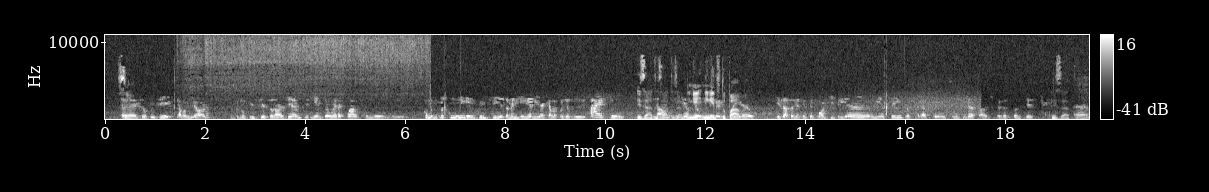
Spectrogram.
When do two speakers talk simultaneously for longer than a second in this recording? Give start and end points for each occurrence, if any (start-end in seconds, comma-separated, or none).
10.9-12.9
